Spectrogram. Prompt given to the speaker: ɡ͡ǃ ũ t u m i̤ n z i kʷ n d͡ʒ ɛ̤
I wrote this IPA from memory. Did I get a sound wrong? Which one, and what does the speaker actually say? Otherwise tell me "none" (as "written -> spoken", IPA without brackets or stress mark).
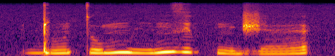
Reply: none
